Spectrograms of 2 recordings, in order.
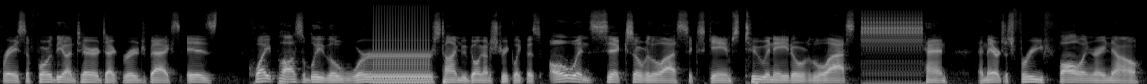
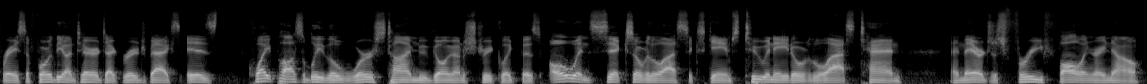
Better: second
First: audio freezing; at 3.5 s for 0.5 s and at 8.5 s for 0.5 s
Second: none

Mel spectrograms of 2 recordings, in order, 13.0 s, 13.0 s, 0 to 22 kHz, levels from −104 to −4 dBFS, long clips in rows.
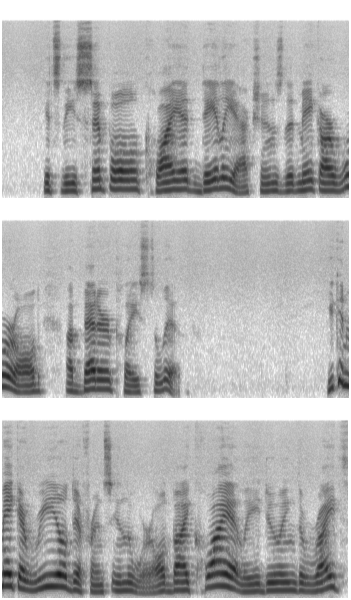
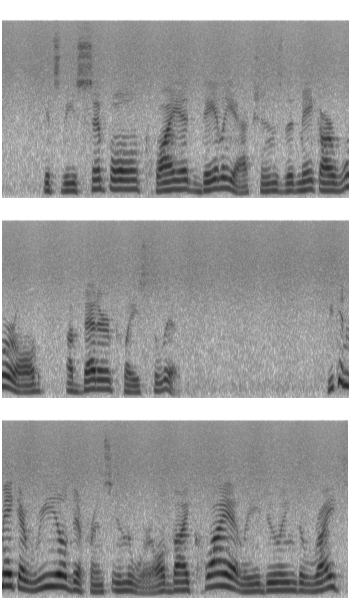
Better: first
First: hiss; faint; throughout; 30 dB below the speech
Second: hiss; loud; throughout; 8 dB below the speech

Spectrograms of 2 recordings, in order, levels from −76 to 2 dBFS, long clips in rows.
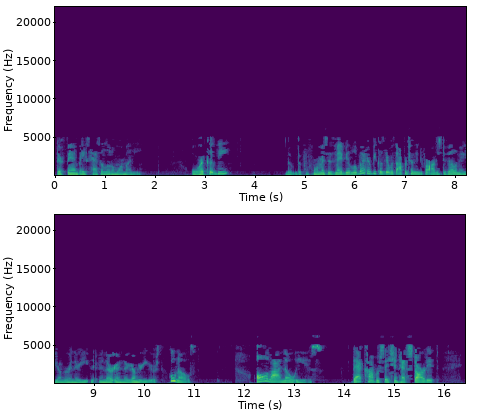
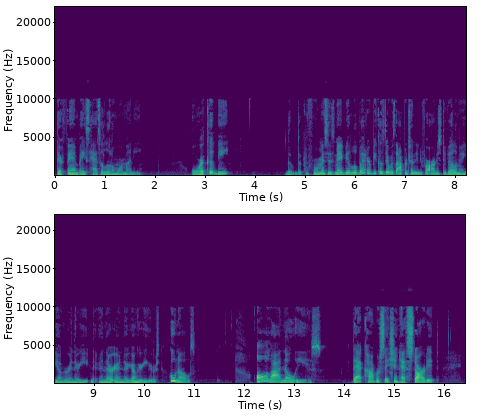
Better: second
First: garbled, watery; badly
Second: garbled, watery; slightly; nothing above 8.5 kHz

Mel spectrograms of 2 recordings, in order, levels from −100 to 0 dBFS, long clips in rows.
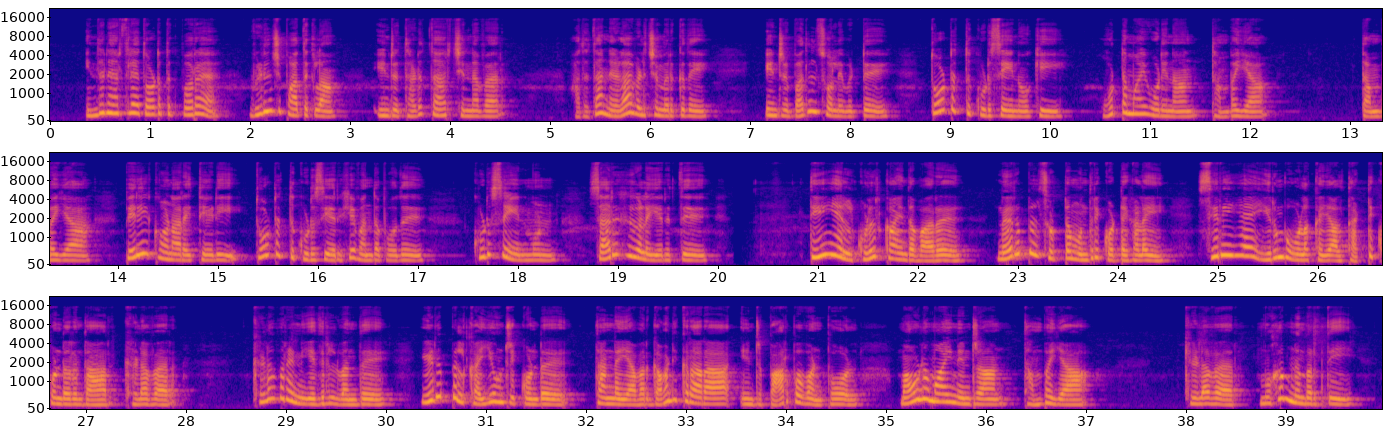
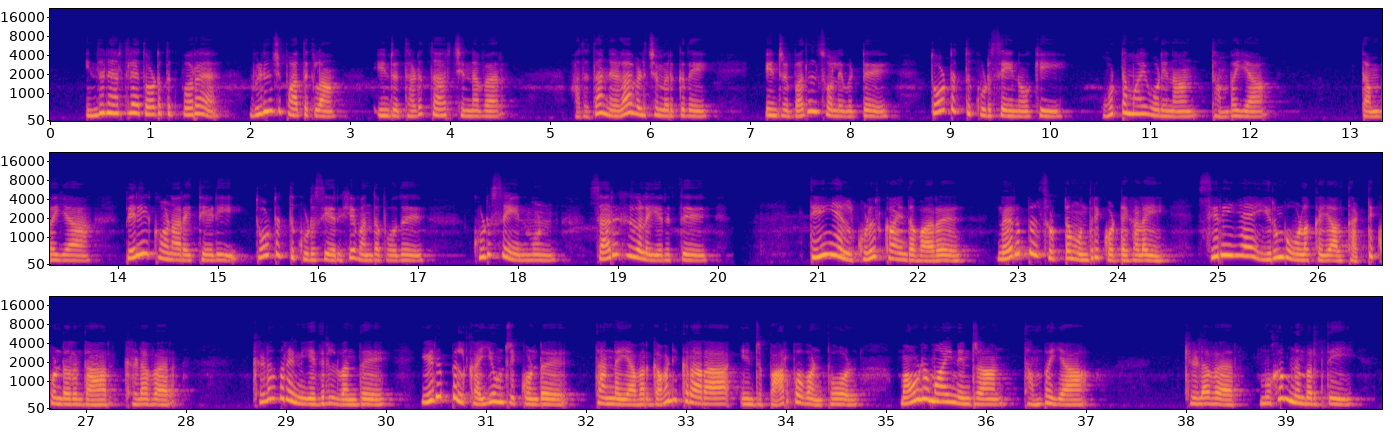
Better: first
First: none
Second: muffled; very; fading above 2.5 kHz

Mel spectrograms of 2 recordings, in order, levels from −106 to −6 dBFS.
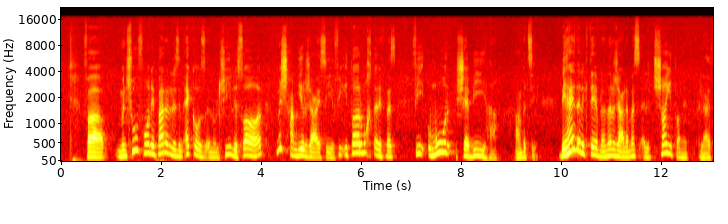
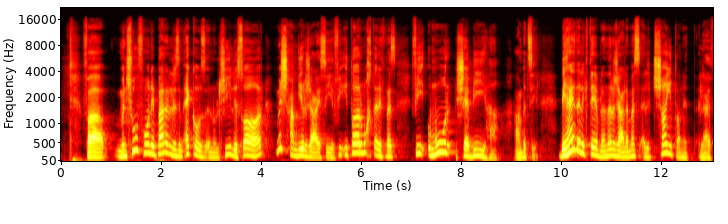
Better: second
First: hiss; faint; throughout; 25 dB below the speech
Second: none

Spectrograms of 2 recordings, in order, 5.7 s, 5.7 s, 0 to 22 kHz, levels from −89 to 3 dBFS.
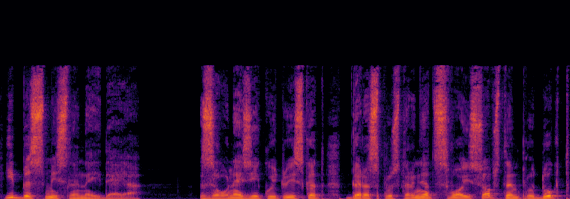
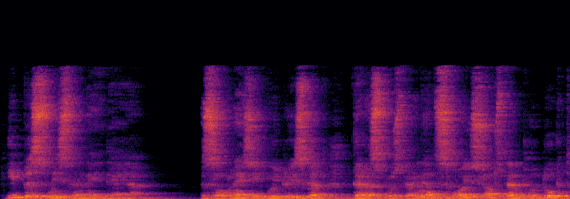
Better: first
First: none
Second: room echo; noticeable; dies away in 0.7 s // off-mic speech; far

